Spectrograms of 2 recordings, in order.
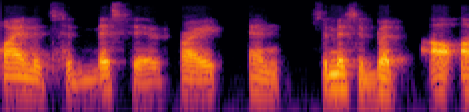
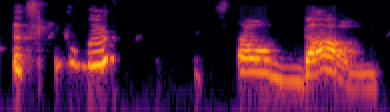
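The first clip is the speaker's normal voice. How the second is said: high, laughing disbelief; incredulous squeak. Retold or imitated. Still mocking, high and incredulous about the double standard. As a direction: squeal at how dumb it is.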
